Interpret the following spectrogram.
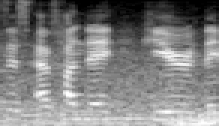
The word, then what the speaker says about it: Hyundai: So in America, we pronounce this Hyundai, which everyone tells me is wrong. See, I don't like the. I always try to pronounce the Y. Hyundai. That's how I say it.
